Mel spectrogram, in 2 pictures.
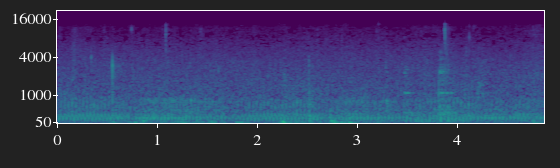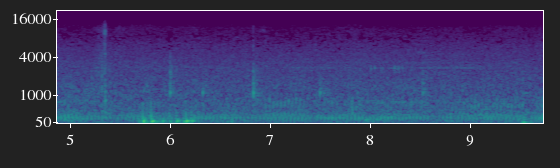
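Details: Purring kitten during a play fight between littermates Alfonso and Amur: a dense, low, pulsing drone holds steady across the whole stretch, with a short cluster of thuds midway.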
